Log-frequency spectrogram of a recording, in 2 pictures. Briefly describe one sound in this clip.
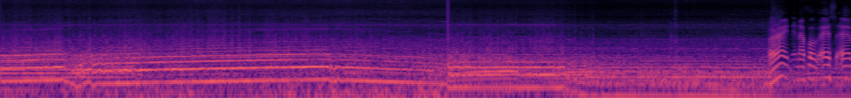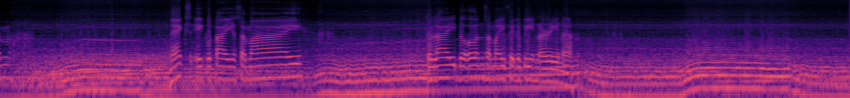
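A motorcycle engine hums close by, rising and falling in pitch as it speeds up and slows down.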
